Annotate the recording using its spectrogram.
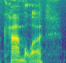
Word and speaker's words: Kamala: And to be fair and to give the Democrats a chance as well, Kamala Harris, and yes, that is how we pronounce her name, Kamala, Republicans out there, many of them have taken to mispronouncing the name. It feels intentional in some cases, in others, I accept the fact that maybe it's not, but it is Kamala Harris.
